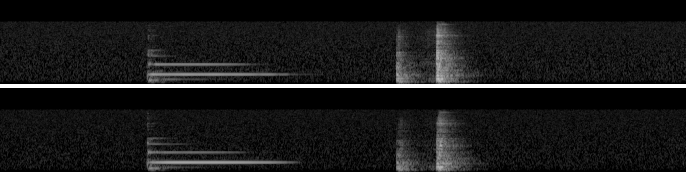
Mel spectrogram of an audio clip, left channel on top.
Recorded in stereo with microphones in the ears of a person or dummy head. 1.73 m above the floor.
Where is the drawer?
40° left (ahead or behind), 1.2 m.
